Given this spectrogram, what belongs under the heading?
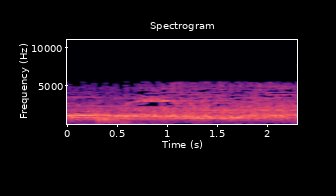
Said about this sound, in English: All right, so that's a lot of clapping and a ooh and an ah.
